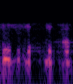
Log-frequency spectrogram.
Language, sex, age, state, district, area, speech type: Kashmiri, female, 30-45, Jammu and Kashmir, Srinagar, urban, conversation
